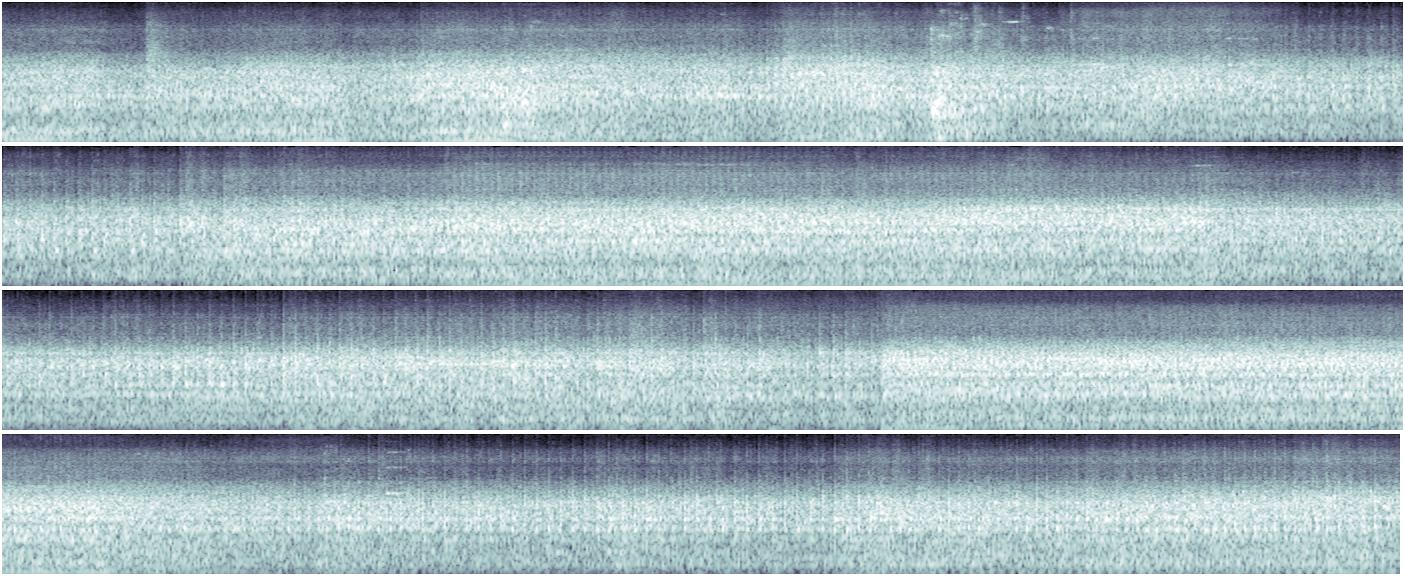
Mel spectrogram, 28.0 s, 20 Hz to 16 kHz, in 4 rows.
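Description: A Massey Ferguson 7250 Power Up tractor's three-cylinder diesel engine running as it hauls a loaded trailer. The engine note steps up and down in loudness a few times.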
